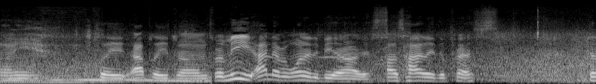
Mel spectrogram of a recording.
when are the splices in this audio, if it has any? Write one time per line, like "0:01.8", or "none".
0:02.1
0:03.8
